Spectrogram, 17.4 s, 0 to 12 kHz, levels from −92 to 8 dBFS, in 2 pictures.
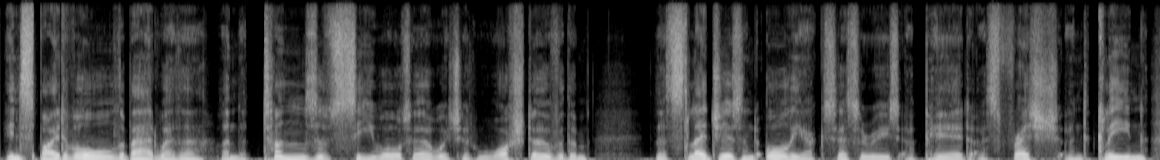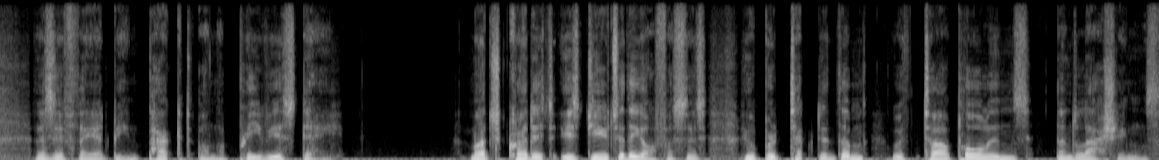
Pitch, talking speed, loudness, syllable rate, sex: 130 Hz, 180 wpm, -19 LUFS, 5.0 syllables/s, male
